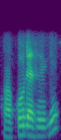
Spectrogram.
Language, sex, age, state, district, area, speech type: Odia, male, 18-30, Odisha, Malkangiri, urban, conversation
